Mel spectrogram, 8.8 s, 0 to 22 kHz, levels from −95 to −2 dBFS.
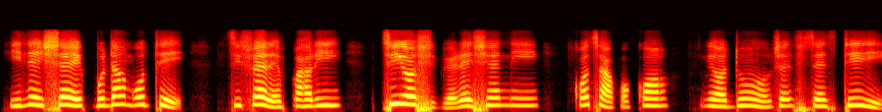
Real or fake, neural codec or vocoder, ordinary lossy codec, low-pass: fake; codec, 16 kHz, 0.3 kbps, FocalCodec; Opus, 64 kbps; 7.2 kHz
